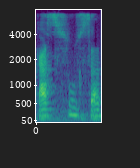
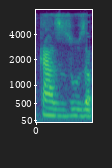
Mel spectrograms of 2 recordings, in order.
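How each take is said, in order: First: The middle consonant is a hissing s sound. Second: The middle consonant is a buzzing z sound. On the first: This is how it is said in Spanish. "Em espanhol a gente fala Cazuza, ... porque não tem o som de Z em espanhol" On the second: This is how it is said in Portuguese. "mas em português Cazuza"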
